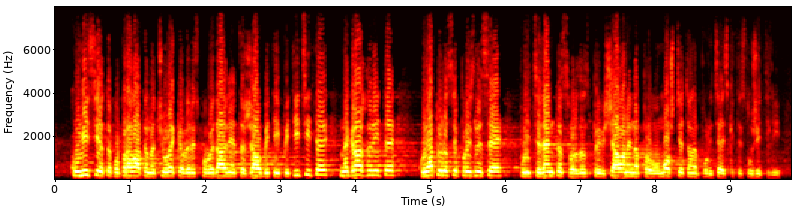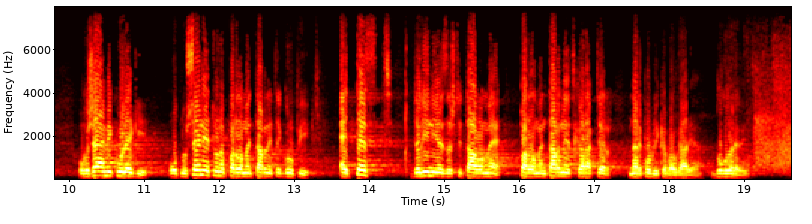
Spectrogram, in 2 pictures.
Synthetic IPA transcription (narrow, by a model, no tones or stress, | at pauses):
komisijət̪əpopɾavat̪ənɐt͡ʃovɛkəvɛɾispovɛd̪avɐniɛt̪ɐʒalˠbit̪ɛipɛt̪it̪siːt̪ɛnɐɡɾaʒd̪ɐnit̪ɛ | kojat̪od̪ɐsɛpɾoiznɛsɛpoint̪sɛd̪ɛnt̪əsvɤɾzənspɾiviʃavɐnɛnɐpɾɐvomɔʃt̪iət̪ənɐpolit̪sɛjsk̟it̪ɛslˠʊʒit̪ɛlḭ | uvɐʒaɛmikolɛɡ̟ʲiot̪noʃɛniɛt̪onɐpɐɾlˠɐmɛnt̪aɾnit̪ɛɡɾupi | ɛt̪ɛst̪d̪ɐliniɛzɐʃt̪it̪avɐmɛpɐɾlˠɐmɛnt̪aɾniət̪xɐɾak̚t̪ɛɾnɐɾɛpublikəbɐlˠɡaɾijə̰blˠɐɡod̪ɐɾʲjəvḭ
